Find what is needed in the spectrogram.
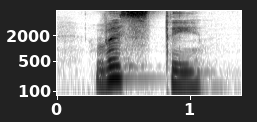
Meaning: to carry (by vehicle), to transport, to haul
- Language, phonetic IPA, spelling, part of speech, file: Ukrainian, [ʋezˈtɪ], везти, verb, Uk-везти.ogg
